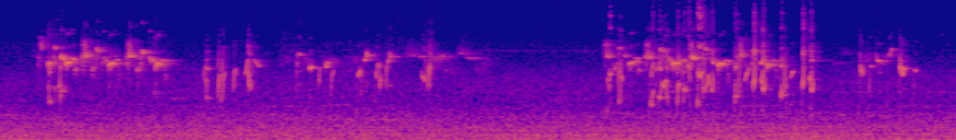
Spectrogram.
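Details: Untrained bulbul in its first song: a burst of busy chattering warbles, then scattered single chirps, then another dense twittering phrase, over a low steady hum.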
